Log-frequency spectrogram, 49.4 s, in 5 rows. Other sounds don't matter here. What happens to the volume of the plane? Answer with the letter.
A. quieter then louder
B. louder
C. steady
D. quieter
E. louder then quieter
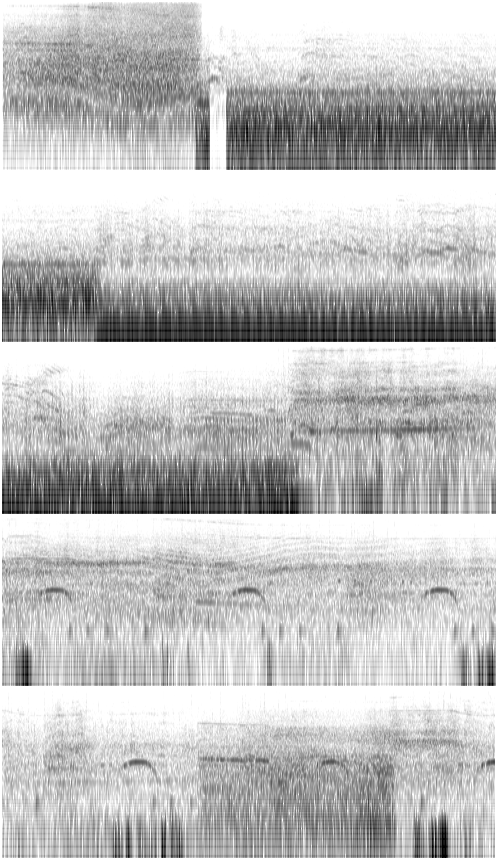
D.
